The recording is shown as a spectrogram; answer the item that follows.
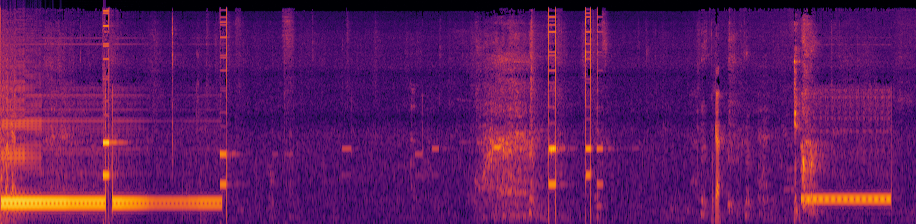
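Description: Telephone dial tone and dialing tones on a call to McDonald's: a steady, loud tone holds for about four seconds, broken by a click. Quieter clicks and short beeps follow, and a second steady tone sounds near the end.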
